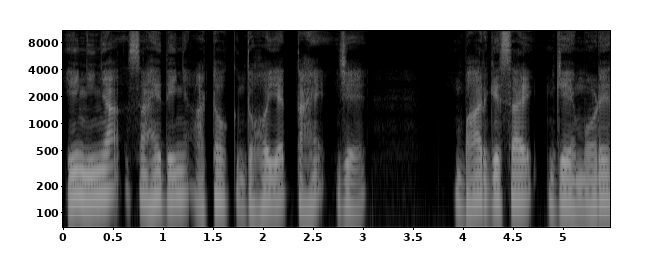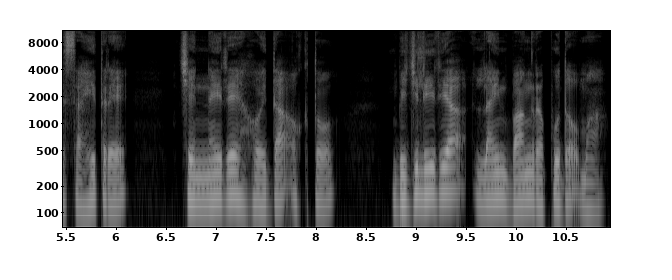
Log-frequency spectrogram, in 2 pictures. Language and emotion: Santali, fearful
